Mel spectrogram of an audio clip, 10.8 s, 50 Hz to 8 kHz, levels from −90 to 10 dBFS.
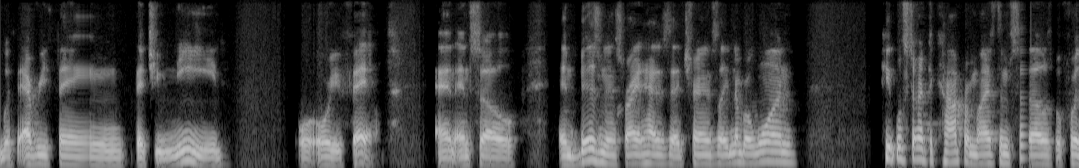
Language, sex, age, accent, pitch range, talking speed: English, male, 20-39, American, 100-120 Hz, 150 wpm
